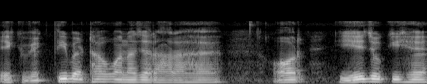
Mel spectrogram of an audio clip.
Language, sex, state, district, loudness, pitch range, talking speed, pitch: Hindi, male, Bihar, Patna, -18 LUFS, 100-115 Hz, 180 wpm, 110 Hz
